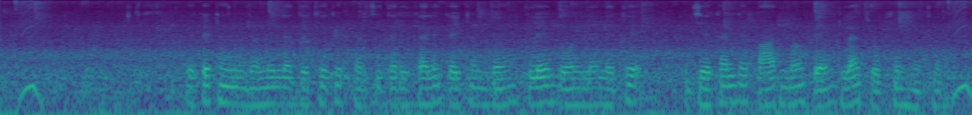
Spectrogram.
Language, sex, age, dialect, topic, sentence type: Chhattisgarhi, male, 60-100, Central, banking, statement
